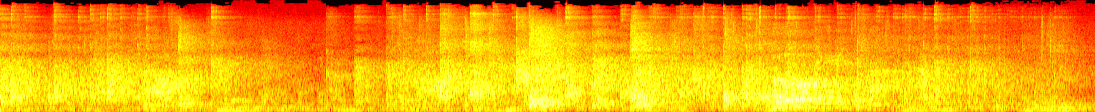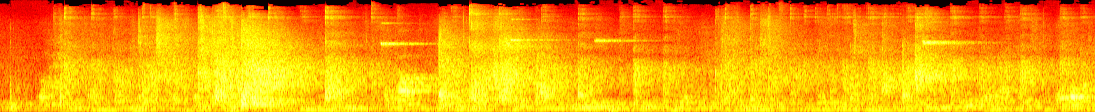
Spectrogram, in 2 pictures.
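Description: Table tennis rallies: the ball clicks sharply off the bats and the table in quick runs, with short breaks between points.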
